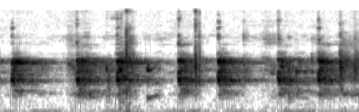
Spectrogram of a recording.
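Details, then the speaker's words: Hamilton Westminster-chime grandfather clock, before beat adjustment of the crutch: crisp ticks about four a second with gaps alternating long and short instead of even; the pendulum is out of beat. "by the way this clock is not in beat yet it doesn't have an even tick to"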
